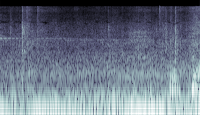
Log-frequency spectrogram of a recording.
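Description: Steady low background rumble, with a faint voice starting near the end.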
